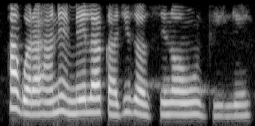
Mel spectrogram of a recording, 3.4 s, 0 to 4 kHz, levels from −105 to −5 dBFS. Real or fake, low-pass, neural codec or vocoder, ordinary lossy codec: real; 3.6 kHz; none; none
